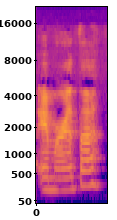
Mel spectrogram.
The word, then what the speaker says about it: Amarantha: Uh, Amarantha. Yeah, Emarantha.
